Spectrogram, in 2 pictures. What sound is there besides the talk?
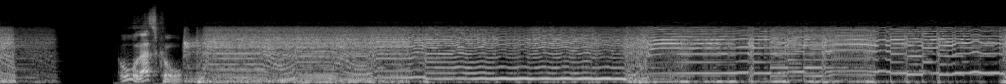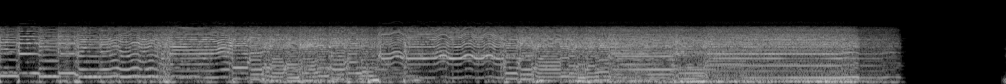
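guitar distortion program on Digitech DSP128 rack effects unit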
